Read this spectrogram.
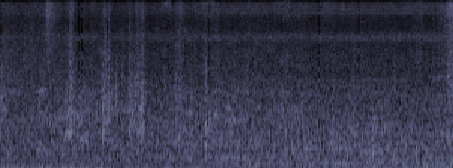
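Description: Footsteps climb metal stairs.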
